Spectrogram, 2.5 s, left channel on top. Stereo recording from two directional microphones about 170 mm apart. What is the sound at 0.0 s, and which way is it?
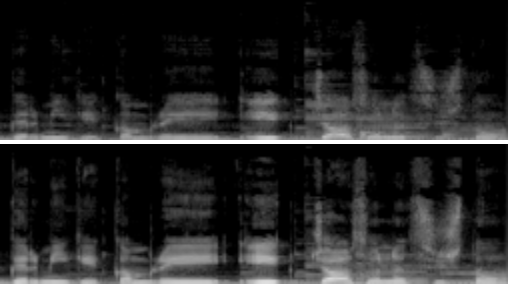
A woman's voice, 50° right (ahead or behind).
